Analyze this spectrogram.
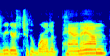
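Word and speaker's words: Panem: It's Pan Am. It's Pan Am.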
